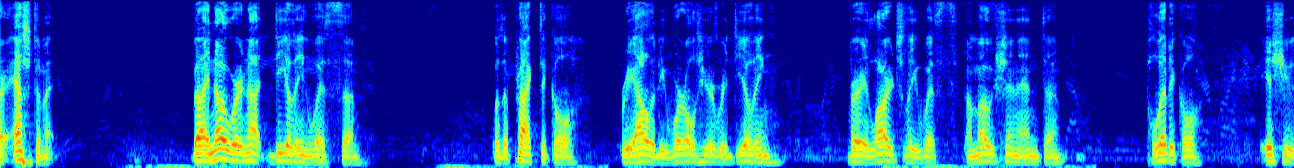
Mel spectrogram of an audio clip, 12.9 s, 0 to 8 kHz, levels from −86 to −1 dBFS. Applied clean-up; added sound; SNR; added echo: neural mask model Resemble Enhance denoiser.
